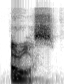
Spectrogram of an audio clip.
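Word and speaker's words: Arrius: Asias, right? I think his name is Asias. Is that how you say his name? Arius. Arius. Okay. Quintus Arius. That's how they say his whole name, Quintus Arius.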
